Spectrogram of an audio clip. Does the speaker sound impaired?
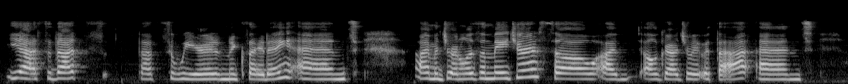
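No.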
